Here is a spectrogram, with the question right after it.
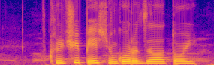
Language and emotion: Russian, neutral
